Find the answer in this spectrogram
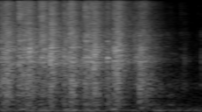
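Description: Ice rattling inside a stainless steel cocktail shaker being shaken hard: a fast, even rattle that stops about one and a half seconds in.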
